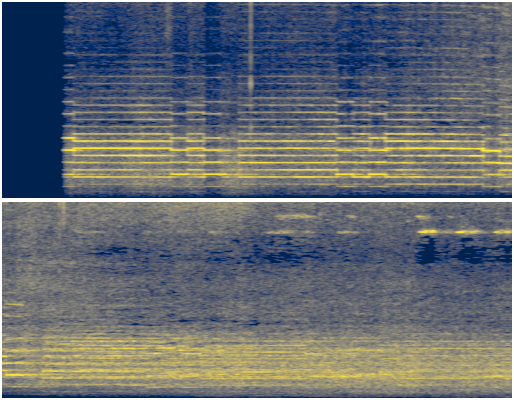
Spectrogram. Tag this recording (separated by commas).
ambulance siren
